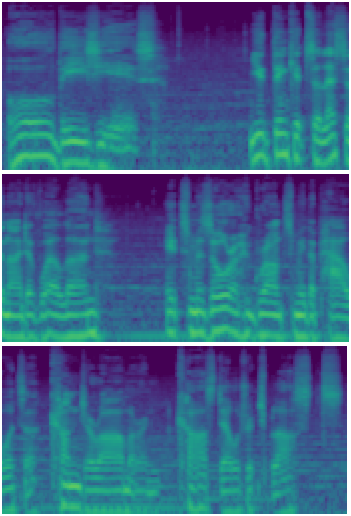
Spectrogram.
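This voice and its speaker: A man's voice: lowish voice, fairly even intonation, unhurried, fairly bright tone. An actor voicing a noble male warlock hero from a video game, with a proud, earnest delivery. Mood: bitter.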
